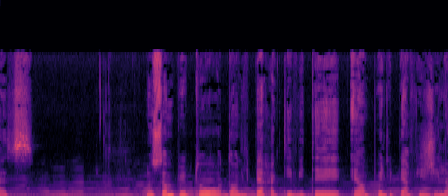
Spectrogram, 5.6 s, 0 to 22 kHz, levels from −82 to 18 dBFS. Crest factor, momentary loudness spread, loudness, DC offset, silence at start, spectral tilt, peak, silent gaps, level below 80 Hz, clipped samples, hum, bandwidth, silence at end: 16 dB; 21 LU; -25 LUFS; under 0.1%; 0 s; -4.5 dB/octave; -10 dBFS; none; -50 dBFS; under 0.1%; none; 16.5 kHz; 0 s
